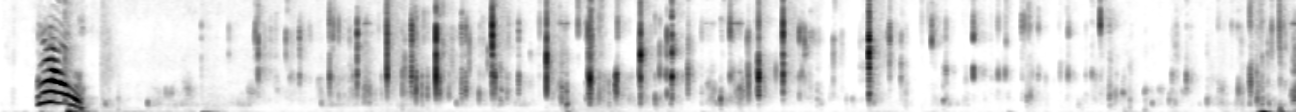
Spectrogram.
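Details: A rescued kitten, one of Hoshi and Iru, being given oral stomach medicine after a meal. One loud, drawn-out, wavering meow opens, then steady wet clicking, licking and handling noises fill the rest.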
